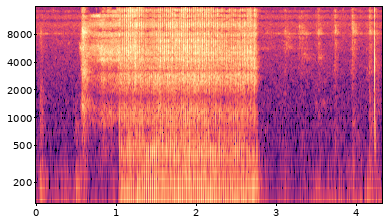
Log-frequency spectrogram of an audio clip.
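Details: Stella, an 18-month-old English Mastiff sleeping on a lap, lets out a long, deep, rattling snore lasting nearly two seconds, with quieter breathing before and after.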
